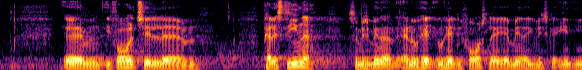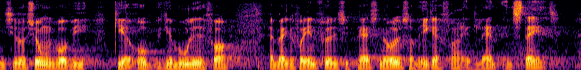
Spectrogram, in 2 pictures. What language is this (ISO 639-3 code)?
dan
